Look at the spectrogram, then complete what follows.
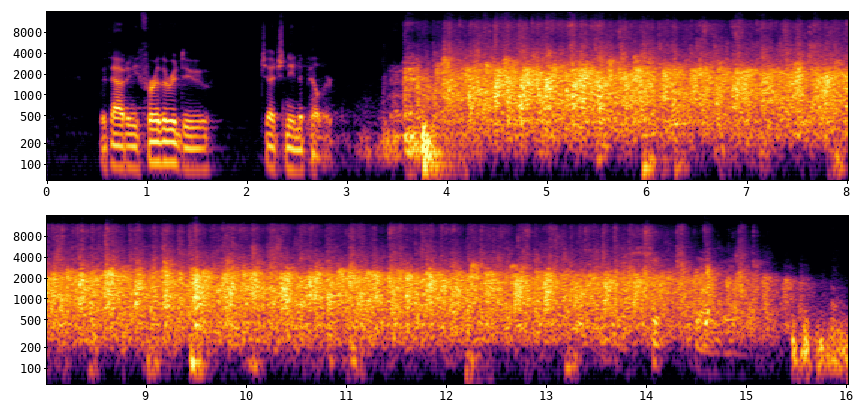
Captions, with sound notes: Without any further ado, Judge Nina Pillard. (audience applauding)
